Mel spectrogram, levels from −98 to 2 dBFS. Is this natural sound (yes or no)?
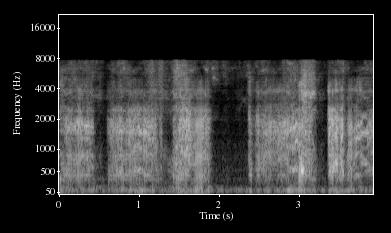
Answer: no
